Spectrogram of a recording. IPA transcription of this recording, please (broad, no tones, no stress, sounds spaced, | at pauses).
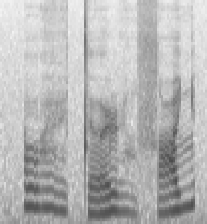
lˠ ɛ̤ t ə ɭ ɛ̤ sˤ ʌ ʎ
